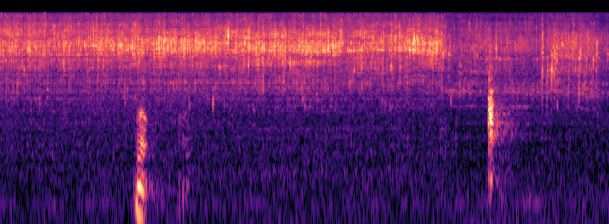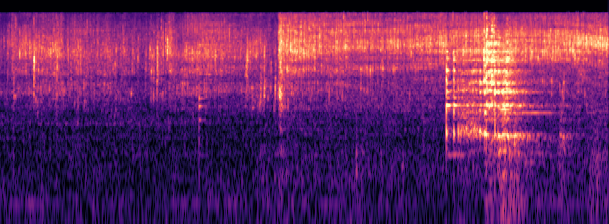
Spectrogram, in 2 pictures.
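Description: Tap water running into a kitchen sink while dishes are scrubbed with a sponge: a steady hiss with a sharp clink of crockery about five seconds in.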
